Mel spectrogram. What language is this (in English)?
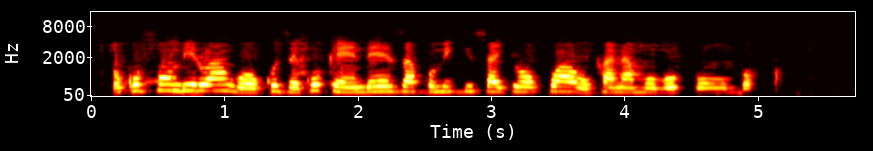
Ganda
